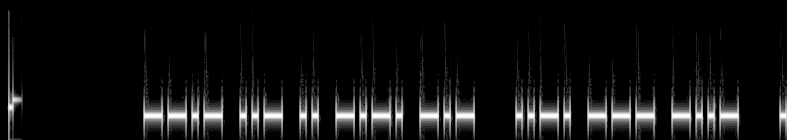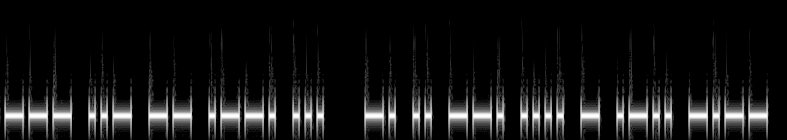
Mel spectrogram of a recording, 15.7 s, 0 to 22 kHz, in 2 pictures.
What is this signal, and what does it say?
Morse code, heard as a keyed tone, about 21 wpm, 700 Hz. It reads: QUICK FOX JUMPS NIGHTLY
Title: Pangram Challenge v2 - 20wpm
